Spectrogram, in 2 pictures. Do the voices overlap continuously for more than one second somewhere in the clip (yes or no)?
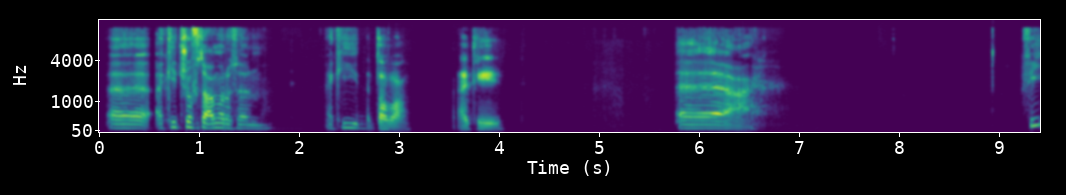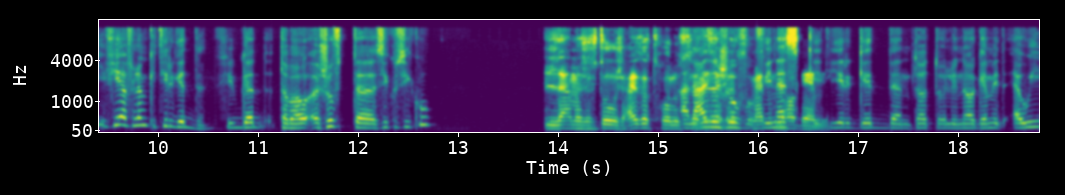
yes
